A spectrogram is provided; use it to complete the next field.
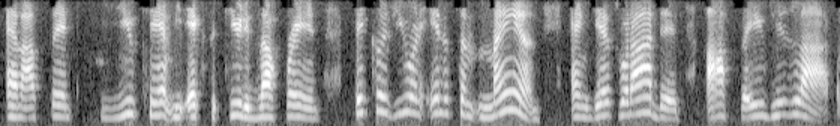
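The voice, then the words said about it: Put-on Oklahoma American accent. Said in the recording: “I'm really going to try to talk like I'm from Oklahoma ... I don't know if I can do an American accent because I'm an English girl ... That was perfect”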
